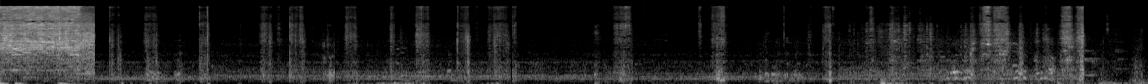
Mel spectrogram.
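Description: Angle grinder running against a stainless steel railing tube, cutting off suddenly about a second in. It is followed by scattered light clicks and taps as steel rods are handled and fitted through the railing posts.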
